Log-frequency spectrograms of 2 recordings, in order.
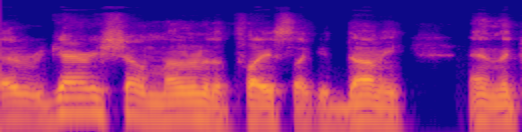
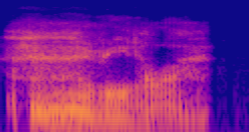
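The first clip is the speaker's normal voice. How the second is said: put-on mutter, much lower and quieter; 12 semitones lower, 10 dB quieter than usual. Describing a new team member, quoting her muttering under her breath. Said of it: "under her breath".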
